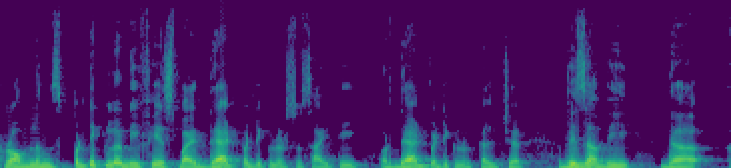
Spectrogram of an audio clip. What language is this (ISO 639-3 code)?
hin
